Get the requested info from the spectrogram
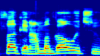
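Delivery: normal talking voice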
